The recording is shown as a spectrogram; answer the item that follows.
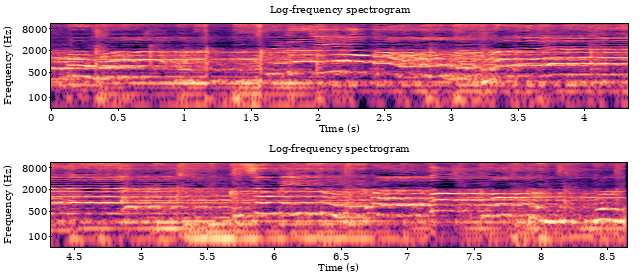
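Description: A woman singing a pop song into a microphone over a backing track.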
